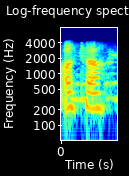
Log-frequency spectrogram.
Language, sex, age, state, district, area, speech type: Kashmiri, female, 30-45, Jammu and Kashmir, Bandipora, rural, conversation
